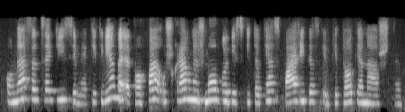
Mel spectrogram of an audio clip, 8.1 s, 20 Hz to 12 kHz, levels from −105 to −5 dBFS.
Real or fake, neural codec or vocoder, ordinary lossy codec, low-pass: fake; codec, 16 kHz, 1 kbps, X-Codec, HuBERT features, trained on balanced general audio; MP3, 48 kbps; 7.2 kHz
